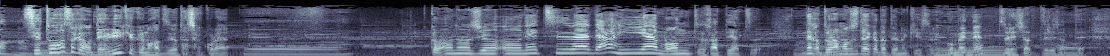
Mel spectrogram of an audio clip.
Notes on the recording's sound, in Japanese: パーキング収録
